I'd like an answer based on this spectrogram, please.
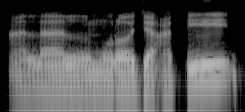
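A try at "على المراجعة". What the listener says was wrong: murajaati. T-nya jangan dipanjang, Pak.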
